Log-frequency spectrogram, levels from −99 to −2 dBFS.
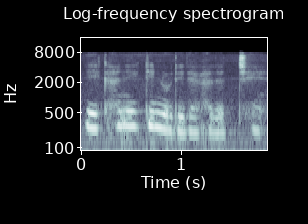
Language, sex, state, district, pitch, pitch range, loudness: Bengali, female, West Bengal, Cooch Behar, 240 Hz, 210-265 Hz, -20 LUFS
